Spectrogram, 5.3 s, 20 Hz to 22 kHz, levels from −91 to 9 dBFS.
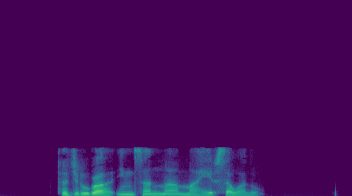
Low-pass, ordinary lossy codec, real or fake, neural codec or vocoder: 5.4 kHz; MP3, 32 kbps; fake; codec, 16 kHz in and 24 kHz out, 0.9 kbps, LongCat-Audio-Codec, four codebook decoder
